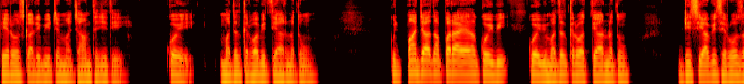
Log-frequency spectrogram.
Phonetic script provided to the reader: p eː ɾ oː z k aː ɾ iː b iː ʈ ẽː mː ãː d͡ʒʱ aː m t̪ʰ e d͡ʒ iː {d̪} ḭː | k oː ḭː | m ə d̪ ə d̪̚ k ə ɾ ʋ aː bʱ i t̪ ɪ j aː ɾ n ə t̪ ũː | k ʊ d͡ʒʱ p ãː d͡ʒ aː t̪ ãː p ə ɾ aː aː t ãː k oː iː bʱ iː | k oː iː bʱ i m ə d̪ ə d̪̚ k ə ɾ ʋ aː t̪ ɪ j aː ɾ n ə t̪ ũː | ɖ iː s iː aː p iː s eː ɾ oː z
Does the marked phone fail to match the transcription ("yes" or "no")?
yes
